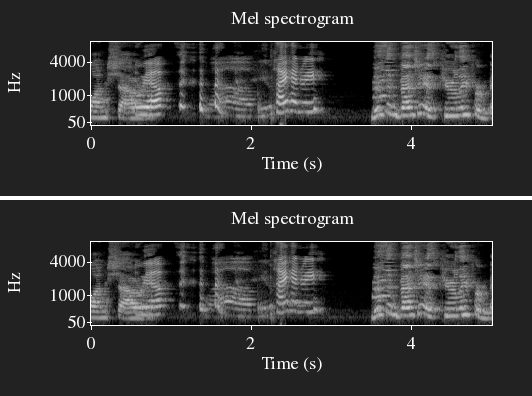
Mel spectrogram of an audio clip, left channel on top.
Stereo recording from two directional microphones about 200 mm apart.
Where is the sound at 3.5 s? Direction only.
50° right (ahead or behind).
